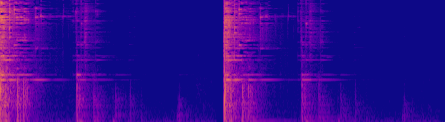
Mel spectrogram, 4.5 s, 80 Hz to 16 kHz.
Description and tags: Breaking glass 5
A glass being dropped, breaking on impact.
Recorded with:
Zoom H4n op 120° XY Stereo setup
Octava MK-012 ORTF Stereo setup
The recordings are in this order.
breaking, falling, floor, glass, glasses, ortf, xy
